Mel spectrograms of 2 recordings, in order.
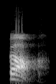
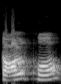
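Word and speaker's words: talk: দেখে নিতে পারো তো টি এল কে উচ্চারণ হবে টক কিন্তু এখানে টলক উচ্চারণ হবে না সেরকমভাবেই নেক্সট শব্দটি আমরা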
